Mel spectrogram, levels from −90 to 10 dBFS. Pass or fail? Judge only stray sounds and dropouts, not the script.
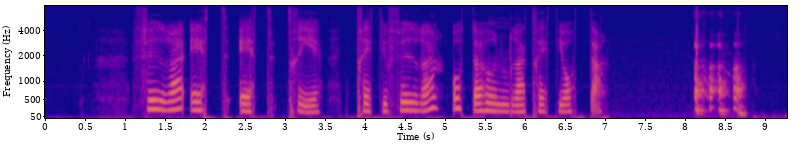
fail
